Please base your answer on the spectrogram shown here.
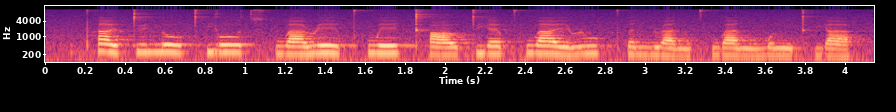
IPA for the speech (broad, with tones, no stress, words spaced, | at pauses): pʰa˥˩ɪ̯ t̪y˥no˥˩ʊ̯ t̪ʰjo˥ʊ̯t͡sʰwä˧˥ɻe˥˩ɪ̯ pʰwe˥ɪ̯kʰɑ˧˥ʊ̯t̪jɛ˥˧ pʰwa˥˩ɪ̯ɻu˥ pʰə˥nɻa˨˩n pʰwa˥˧nmɤ˥˧ŋt̪ʰjä˥˩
